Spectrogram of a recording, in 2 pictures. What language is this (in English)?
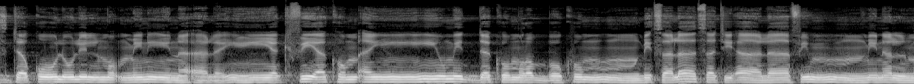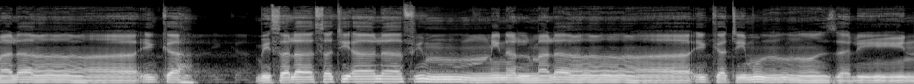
Arabic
